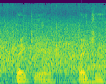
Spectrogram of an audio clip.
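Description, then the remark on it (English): A crowd applause sound effect: a steady, dense wash of clapping, while a single voice calls out twice over the noise. “But we still got the crowd showing up every week.”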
